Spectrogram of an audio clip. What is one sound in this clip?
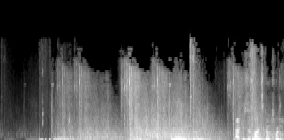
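A volley of muskets fires with loud cracking bangs.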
